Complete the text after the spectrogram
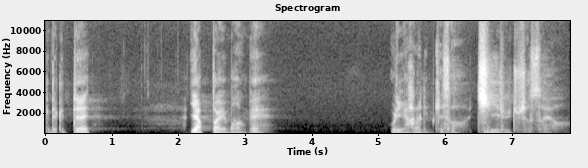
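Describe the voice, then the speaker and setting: A male pastor telling a sermon story with emotion, swinging from hushed to loud, in a church sanctuary. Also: sits low, slow pace, long pauses, husky. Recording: long church reverb.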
